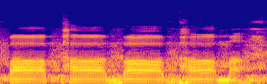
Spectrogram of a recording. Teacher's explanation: तो ये जो 5 अक्षर हैं, जो व्यंजन हैं, ये पांचों बोलने में हमारे जो ओठ हैं वो टच होते हैं।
